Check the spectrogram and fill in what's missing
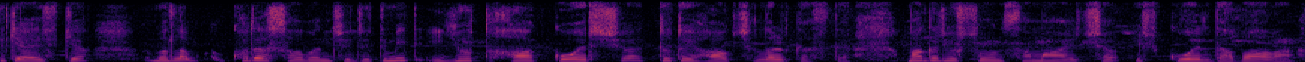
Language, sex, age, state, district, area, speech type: Kashmiri, female, 18-30, Jammu and Kashmir, Baramulla, urban, spontaneous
